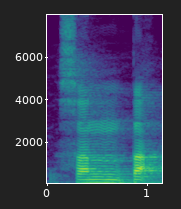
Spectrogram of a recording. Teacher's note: సున్నా అనేది అనునాసికం దీన్ని నాసిక సహాయంతోనే పలుకగలుగుతాం గాలి బయటకు వదలడం ద్వారానే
